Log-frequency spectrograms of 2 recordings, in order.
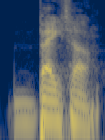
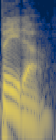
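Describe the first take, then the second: First: It is said with a British pronunciation. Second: It is said with an American pronunciation.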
